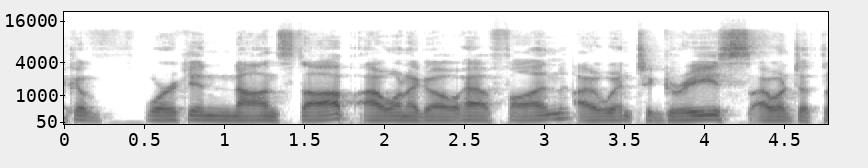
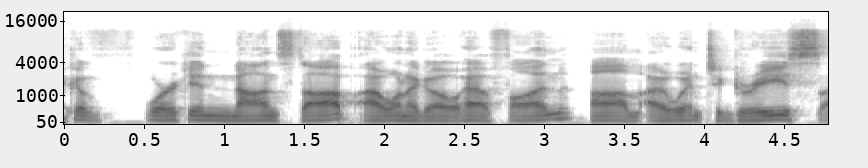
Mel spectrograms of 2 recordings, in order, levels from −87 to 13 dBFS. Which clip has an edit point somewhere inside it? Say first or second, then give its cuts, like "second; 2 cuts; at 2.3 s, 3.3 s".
first; 1 cut; at 3.2 s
